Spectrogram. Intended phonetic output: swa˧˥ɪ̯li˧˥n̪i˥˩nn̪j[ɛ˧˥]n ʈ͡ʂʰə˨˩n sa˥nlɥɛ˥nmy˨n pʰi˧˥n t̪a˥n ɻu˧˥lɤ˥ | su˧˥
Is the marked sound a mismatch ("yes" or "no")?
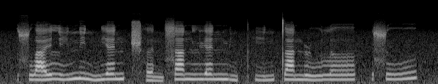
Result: yes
